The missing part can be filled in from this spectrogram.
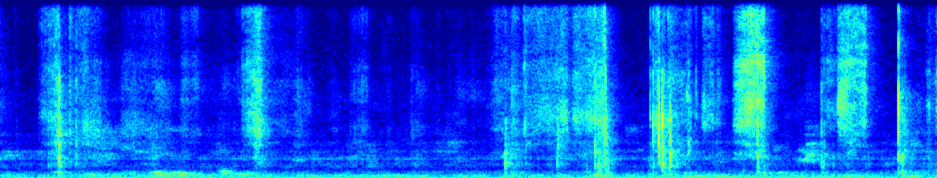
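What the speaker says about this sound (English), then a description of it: "We're going to fold the paper in half along its edge" Origami paper rustles and crinkles as it is folded and creased by hand, making soft scattered crisp swishes and rubs, close and fairly quiet.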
